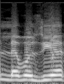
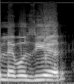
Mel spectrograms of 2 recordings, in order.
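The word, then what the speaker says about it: Lavoisier: और यह बंदा तो भैया आप जानते हैं एंटोइन लेवोजियर तो ले लेवोियर आर हल्का सा साइलेंट सा रहता है लेबोजियर आप बोल दो चाहो तो लेवोजियर है ना तो इस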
